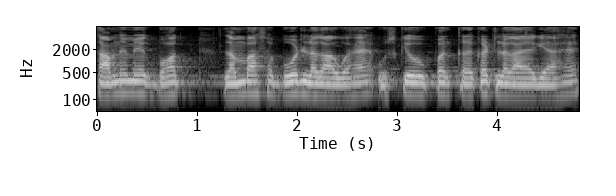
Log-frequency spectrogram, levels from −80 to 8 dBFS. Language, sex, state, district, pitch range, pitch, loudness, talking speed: Hindi, male, Jharkhand, Garhwa, 130-145 Hz, 135 Hz, -19 LUFS, 200 wpm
